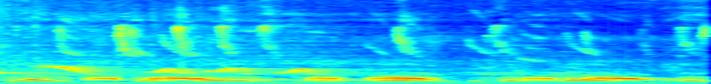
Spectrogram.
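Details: Newly arrived decoy spotted dove, kept uncovered, already fighting: low hollow cooing notes in rapid runs, roughly one phrase per second, with a brief higher note between them. Thin, sharp chirps from small birds sound above throughout.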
